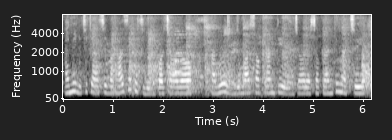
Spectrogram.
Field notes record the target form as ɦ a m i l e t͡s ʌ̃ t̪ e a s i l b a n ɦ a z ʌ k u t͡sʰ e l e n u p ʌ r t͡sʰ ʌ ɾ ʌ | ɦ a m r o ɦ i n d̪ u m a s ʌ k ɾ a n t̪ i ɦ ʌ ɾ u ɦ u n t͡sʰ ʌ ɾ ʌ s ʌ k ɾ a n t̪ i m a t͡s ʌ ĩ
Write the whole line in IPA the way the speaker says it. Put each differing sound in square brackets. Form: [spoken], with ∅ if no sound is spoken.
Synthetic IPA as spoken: ɦ a m i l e t͡s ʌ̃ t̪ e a s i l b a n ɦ a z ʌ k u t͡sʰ [i] l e n u p ʌ r t͡sʰ ʌ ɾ ʌ | ɦ a m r o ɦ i n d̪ u m a s ʌ k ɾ a n t̪ i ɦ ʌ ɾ u ɦ u n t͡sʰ ʌ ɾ ʌ s ʌ k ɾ a n t̪ i m a t͡s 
